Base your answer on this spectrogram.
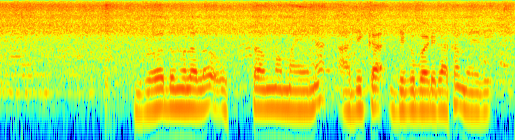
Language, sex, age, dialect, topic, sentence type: Telugu, male, 25-30, Central/Coastal, agriculture, question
